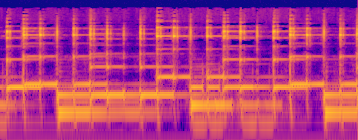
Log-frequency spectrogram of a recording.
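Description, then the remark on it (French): A telephone rings on Christmas morning with a bright, melodic electronic ringtone, a quick sequence of tonal notes repeating steadily and fairly loud, with no voices over it. “matin de Noël, le téléphone sonne.”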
